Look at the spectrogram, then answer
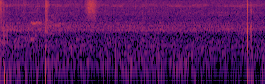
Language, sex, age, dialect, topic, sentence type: Bengali, female, 18-24, Rajbangshi, banking, question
